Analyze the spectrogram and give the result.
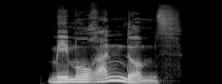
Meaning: genitive singular of Memorandum
- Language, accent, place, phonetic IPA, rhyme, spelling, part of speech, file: German, Germany, Berlin, [memoˈʁandʊms], -andʊms, Memorandums, noun, De-Memorandums.ogg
